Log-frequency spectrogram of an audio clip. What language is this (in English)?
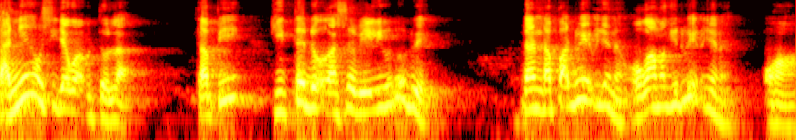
Malay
